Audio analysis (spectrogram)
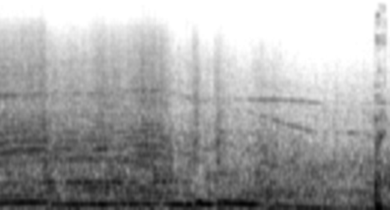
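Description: Race car engines at Misano in Assetto Corsa Competizione, a steady loud engine drone with a shifting pitch that holds for the whole stretch, ending in a short burst.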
